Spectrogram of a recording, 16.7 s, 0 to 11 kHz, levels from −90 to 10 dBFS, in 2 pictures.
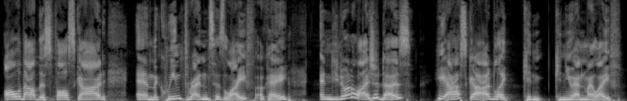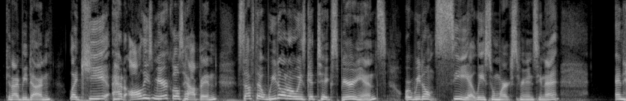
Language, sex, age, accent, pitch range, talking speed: English, female, 10-29, American, 210-255 Hz, 210 wpm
